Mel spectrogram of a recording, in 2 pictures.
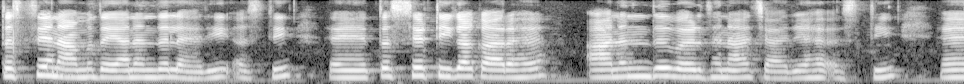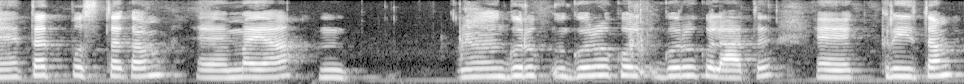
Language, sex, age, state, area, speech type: Sanskrit, female, 18-30, Uttar Pradesh, rural, spontaneous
